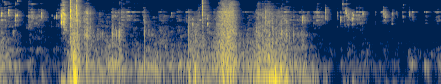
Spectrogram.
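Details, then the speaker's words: AMD gaming PC with AIO liquid cooler: quiet, irregular gurgling and sloshing from the pump, sounds almost empty; suspected low fluid or air in loop, viewers suggest broken impeller pieces or clog. "It almost sounds empty. Interesting."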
